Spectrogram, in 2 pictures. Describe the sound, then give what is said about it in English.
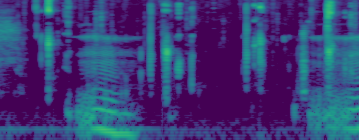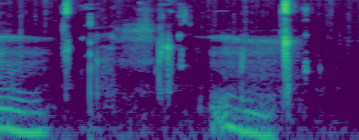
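Wet mouth licking and sucking sounds come in three drawn-out bursts, soft and close, with small clicks scattered between them. “Licking and sucking on those pussy lips.”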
